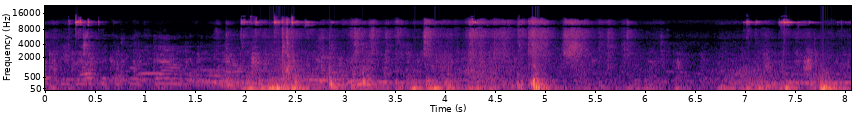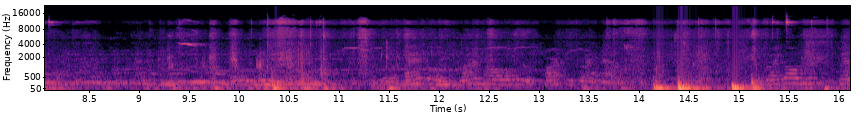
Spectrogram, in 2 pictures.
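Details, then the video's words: Dog play-wrestling with a person, a golden retriever named Blue or a blue heeler named Creed, giving low rumbling growls and whimpering sounds in bursts, loudest near the start and end, mixed with a man's voice and scuffling. "Wrestling a Golden Retriever "Blue" vs Blue Heeler "Creed""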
